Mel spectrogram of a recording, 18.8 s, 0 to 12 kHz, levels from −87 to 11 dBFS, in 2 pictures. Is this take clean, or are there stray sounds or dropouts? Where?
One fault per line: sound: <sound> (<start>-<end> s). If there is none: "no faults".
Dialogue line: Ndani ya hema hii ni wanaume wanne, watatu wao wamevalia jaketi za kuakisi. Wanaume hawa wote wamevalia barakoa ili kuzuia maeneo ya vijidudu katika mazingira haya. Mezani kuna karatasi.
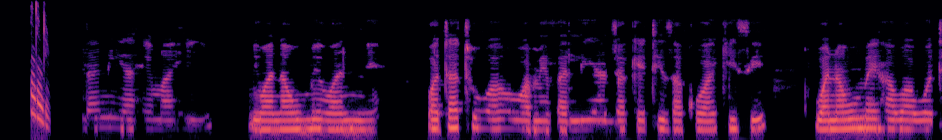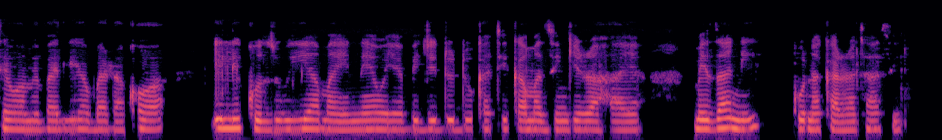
sound: chirp (0.3-0.5 s)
